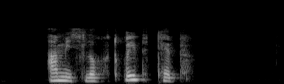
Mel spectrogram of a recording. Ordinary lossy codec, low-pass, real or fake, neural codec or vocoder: MP3, 32 kbps; 5.4 kHz; real; none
